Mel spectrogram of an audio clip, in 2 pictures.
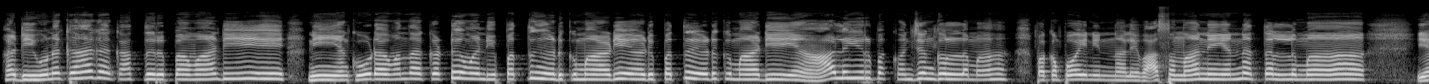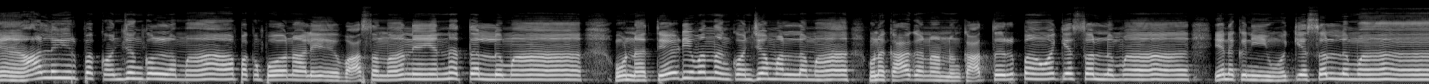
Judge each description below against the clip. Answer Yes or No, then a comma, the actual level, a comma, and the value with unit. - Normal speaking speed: Yes, average, 110 wpm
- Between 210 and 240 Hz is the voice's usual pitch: Yes, high, 235 Hz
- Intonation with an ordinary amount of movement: No, narrow, 2.3 semitones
